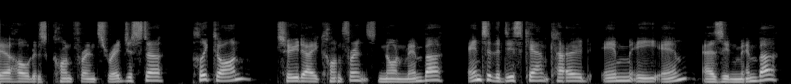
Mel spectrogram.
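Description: Low-delay AAC compression runs through the whole of this speech recording: the voice sounds rough and grainy, with noise filling the gaps between harmonics and a thin, artificial top band. This is likely from AAC-ELD at a low bitrate, around 32 kbps, where short frames resolve pitch poorly. AAC frame loss with muting opens brief holes at 0.35 to 0.39 s, 3.35 to 3.39 s, 5.63 to 5.67 s and 7.43 to 7.48 s. Each gap fits a single lost frame whose spectrum the decoder zeroed, so the sound fades out and back in across the overlapping windows.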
